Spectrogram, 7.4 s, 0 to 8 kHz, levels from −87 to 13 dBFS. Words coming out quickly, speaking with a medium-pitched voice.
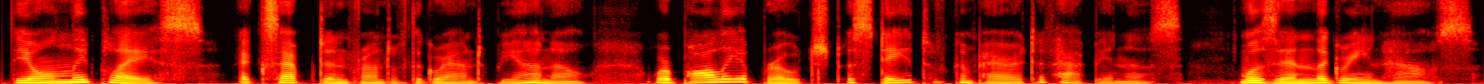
No: average, 180 wpm; medium, 165 Hz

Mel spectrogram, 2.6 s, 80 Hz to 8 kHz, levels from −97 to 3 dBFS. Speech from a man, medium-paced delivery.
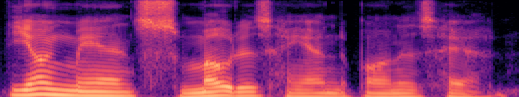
No: male; fast, 210 wpm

